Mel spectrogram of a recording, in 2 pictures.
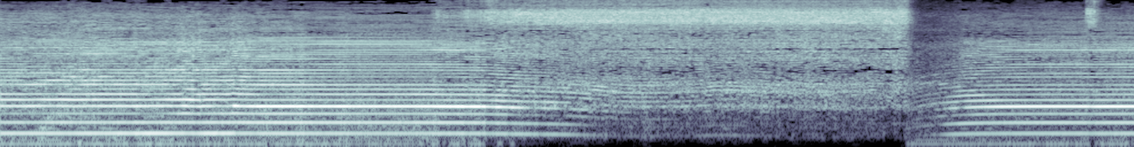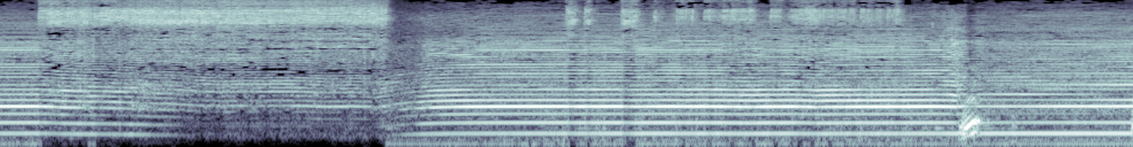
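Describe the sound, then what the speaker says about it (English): A Dremel rotary tool cuts metal parts on a Thunder Maul during a MOSFET install, a loud high-pitched whine that winds down and spins back up twice across the stretch. "So out comes the Dremel."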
